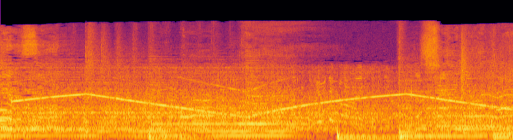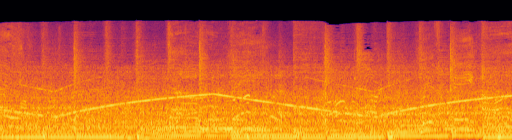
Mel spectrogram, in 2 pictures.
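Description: Fire engine's wailing siren, rising and falling slowly about once every four seconds, heard from inside the cab over the engine and road noise.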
